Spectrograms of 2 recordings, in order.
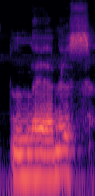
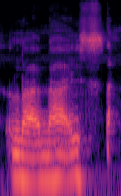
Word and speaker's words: Lanice: combination of their names it's La for Lawrence and n-i-c-e for U.S them and it often is pronounced lannis La nice interesting the pronunciations do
